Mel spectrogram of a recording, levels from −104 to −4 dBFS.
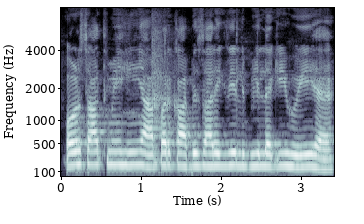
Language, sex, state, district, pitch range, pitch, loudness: Hindi, male, Uttar Pradesh, Saharanpur, 165-180 Hz, 170 Hz, -14 LUFS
